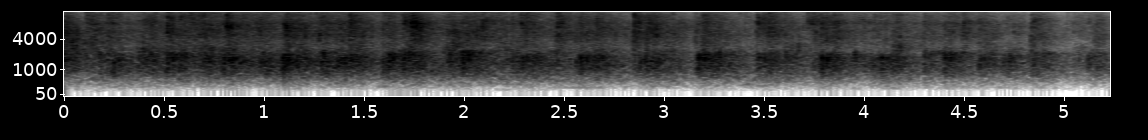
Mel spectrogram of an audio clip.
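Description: A crowd claps steadily for several seconds, a dense, even wash of many hands with no voices standing out, holding a fairly constant loudness throughout.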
